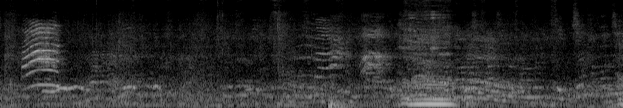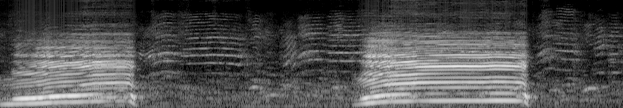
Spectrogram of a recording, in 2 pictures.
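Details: Cow calling with two long, loud moos about five seconds apart, each rich in harmonics and falling at the end, plus a shorter, fainter bellow earlier and other quieter calls in the background.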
